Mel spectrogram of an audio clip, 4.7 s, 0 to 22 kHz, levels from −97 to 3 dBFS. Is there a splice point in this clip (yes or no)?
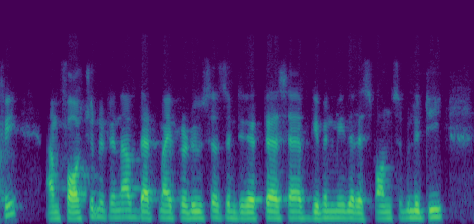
no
